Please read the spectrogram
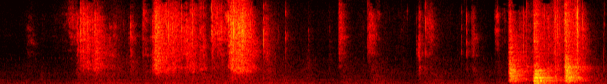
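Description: Baking paper rustling and crinkling as it is handled, in bursts about a second in and a louder one near the end, with a few light clicks between.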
